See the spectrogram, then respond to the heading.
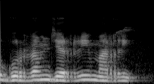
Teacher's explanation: గుర్రం జెర్రి మర్రి పదవులతో ర మూర్ధన్య కంపితం అవుతుంది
